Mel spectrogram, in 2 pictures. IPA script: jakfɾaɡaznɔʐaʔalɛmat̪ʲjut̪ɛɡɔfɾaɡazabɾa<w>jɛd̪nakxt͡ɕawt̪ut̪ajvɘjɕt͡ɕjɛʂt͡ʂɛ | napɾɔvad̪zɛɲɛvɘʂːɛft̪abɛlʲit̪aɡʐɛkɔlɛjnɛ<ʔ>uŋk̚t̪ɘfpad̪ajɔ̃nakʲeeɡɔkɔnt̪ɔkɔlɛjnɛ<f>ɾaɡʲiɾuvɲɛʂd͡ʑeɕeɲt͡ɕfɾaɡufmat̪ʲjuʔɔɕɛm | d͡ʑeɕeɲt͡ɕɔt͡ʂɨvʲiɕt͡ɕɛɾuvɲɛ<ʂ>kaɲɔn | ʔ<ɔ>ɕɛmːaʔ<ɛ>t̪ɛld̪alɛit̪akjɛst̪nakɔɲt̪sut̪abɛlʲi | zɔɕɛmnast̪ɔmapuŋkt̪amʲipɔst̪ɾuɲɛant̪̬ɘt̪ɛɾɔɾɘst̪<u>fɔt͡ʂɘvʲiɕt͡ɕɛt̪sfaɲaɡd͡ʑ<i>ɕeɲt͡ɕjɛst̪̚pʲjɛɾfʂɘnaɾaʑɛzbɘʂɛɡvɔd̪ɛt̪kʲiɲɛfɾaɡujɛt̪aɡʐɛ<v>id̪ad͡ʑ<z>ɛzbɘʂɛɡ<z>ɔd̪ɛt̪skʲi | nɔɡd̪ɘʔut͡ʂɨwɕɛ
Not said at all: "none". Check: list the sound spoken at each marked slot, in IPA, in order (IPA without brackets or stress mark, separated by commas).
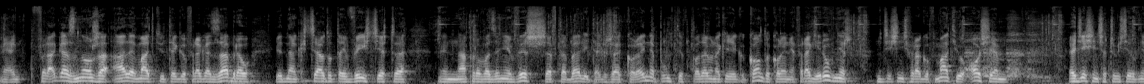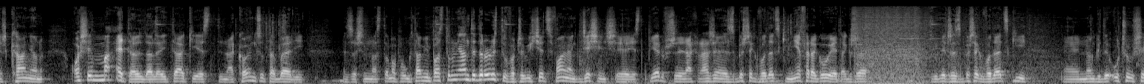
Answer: w, p, f, ʂ, ɔ, ɛ, u, e, v, ʐ, v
